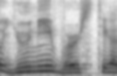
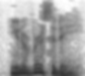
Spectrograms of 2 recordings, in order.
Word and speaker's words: university: 그러니까 지금 TION, SION, ITY 그 다음에 뭐 이것처럼 IC 이런 걸로 끝나는 말들은 강세를 바로 앞에 줍니다.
